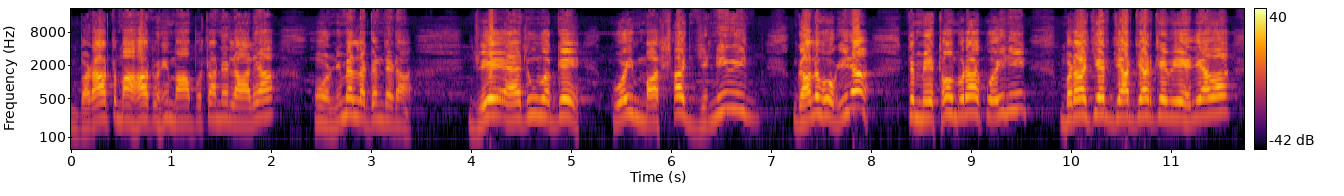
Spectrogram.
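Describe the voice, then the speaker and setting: Actor as a stern threatening father, very high voice. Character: stern father threatening his son-in-law.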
